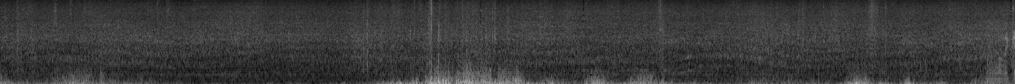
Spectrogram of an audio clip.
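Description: Gusts of wind sweep across the grounds at an outdoor state singles championship, with low buffeting surges that swell and fade repeatedly while voices murmur faintly.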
